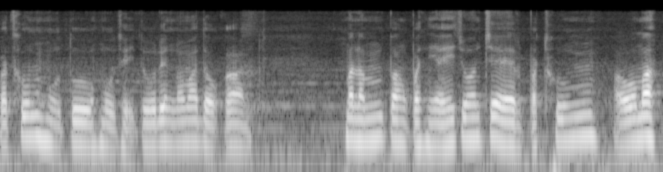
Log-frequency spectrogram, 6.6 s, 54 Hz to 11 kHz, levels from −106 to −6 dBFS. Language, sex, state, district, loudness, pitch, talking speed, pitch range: Mizo, male, Mizoram, Aizawl, -22 LUFS, 130 Hz, 180 wpm, 120-145 Hz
